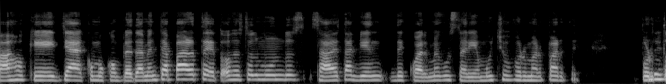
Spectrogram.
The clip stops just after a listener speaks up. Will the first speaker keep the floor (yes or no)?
yes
